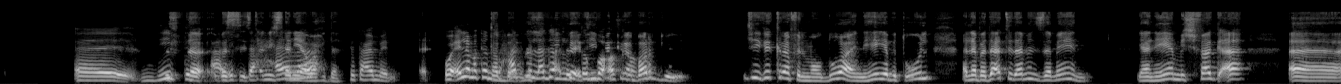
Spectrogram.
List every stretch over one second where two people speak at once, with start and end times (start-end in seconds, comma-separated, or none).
1.7-3.5, 4.9-6.5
